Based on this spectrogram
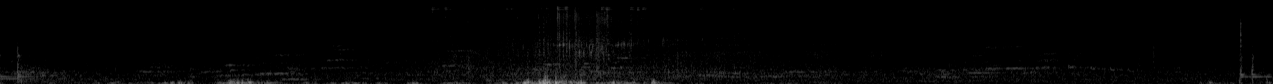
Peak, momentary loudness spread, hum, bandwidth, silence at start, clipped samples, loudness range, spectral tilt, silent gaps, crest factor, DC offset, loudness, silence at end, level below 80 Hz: -24 dBFS; 18 LU; none; 16 kHz; 0 s; under 0.1%; 15 LU; -4.5 dB/octave; none; 26 dB; under 0.1%; -51 LUFS; 0 s; -52 dBFS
